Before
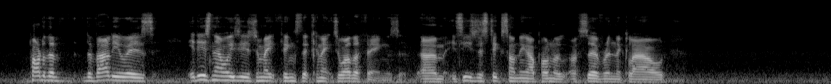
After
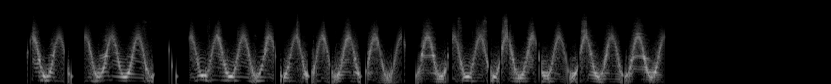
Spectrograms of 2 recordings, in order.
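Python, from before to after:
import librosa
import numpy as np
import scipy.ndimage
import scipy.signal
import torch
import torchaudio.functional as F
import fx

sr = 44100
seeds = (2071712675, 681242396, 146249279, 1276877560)

y = x + 10.0 ** (-48.0 / 20.0) * np.sin(2.0 * np.pi * 750.0 * np.arange(len(x)) / sr)
y = fx.schmitt(y, sr, flips_db=-32.0)
y = fx.wah_lfo(y, sr, hz=3.8, low_hz=370.0, high_hz=3600.0, q=6.4)
y = F.gain(torch.from_numpy(y), 6.0).numpy()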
